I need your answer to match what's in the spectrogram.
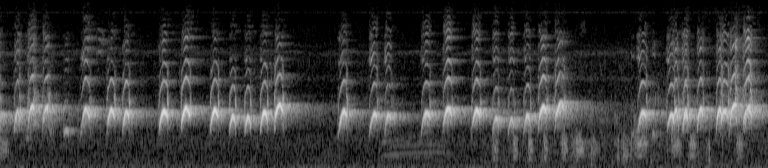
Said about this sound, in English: That bird was the kagu, a flightless bird about the size of a chicken that lives on the forest floor and is found only in New Caledonia.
